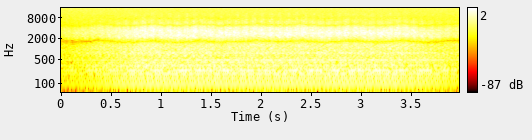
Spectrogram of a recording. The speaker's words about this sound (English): A tractor roars ahead on the Coftry Christmas tree farm on a sunny day in late fall. It's used to mow the grass growing between the trees on the 35-acre site outside of New York's state capital, Albany.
